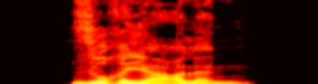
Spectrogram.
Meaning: inflection of surreal: 1. strong genitive masculine/neuter singular 2. weak/mixed genitive/dative all-gender singular 3. strong/weak/mixed accusative masculine singular 4. strong dative plural
- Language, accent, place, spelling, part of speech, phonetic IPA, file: German, Germany, Berlin, surrealen, adjective, [ˈzʊʁeˌaːlən], De-surrealen.ogg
